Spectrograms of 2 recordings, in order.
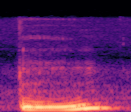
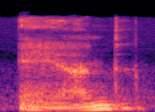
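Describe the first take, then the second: First: It is said as a bare n sound. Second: It is said as a full 'and'. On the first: "we might hear just n" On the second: "Instead of saying and"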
